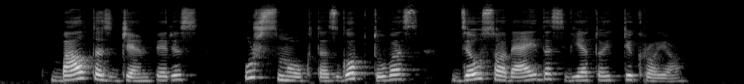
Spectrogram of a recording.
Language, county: Lithuanian, Panevėžys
